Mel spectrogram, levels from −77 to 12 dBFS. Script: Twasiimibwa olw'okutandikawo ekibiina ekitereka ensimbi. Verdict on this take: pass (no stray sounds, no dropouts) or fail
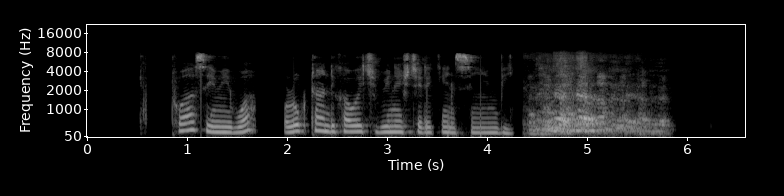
fail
